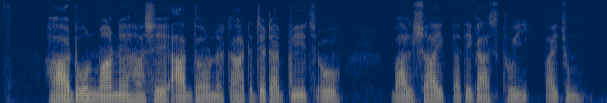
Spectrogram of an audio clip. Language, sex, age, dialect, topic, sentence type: Bengali, male, 18-24, Rajbangshi, agriculture, statement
